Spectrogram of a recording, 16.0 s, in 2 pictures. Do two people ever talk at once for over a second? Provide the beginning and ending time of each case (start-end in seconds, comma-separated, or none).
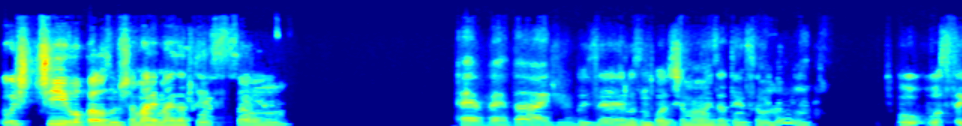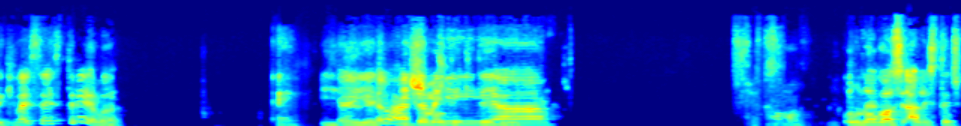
11.1-12.4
